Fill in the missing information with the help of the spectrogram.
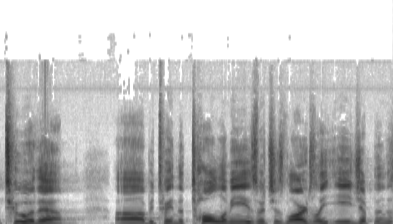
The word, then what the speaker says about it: Ptolemies: And so the Ptolemies, it starts with the P, P-T, but the P is silent, were Egypt.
